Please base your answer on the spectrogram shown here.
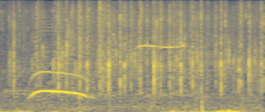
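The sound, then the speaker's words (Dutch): Audience applause on request at an outdoor youth commemoration against racism and fascism, held by a grass field: dense, steady clapping through the whole stretch, with a few high whistle-like tones above it. “Ik zou dan ook eerst willen vragen, voordat ik begin, om een heel groot applaus voor mijn zusje Oeswa Amro.”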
